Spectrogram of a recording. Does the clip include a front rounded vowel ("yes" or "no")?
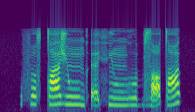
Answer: no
